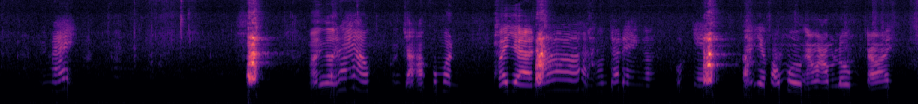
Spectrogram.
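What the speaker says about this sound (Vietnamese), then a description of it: "Con chó của mình bây giờ nó" A dog barks in sharp, repeated yelps and bursts, close and fairly loud, scattered irregularly across several seconds outdoors near a shore where mussels are gathered.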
